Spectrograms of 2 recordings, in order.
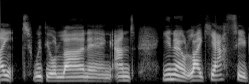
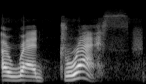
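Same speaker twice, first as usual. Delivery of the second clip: emphasis lands on the word dress. Teaching sentence emphasis with she wore a red dress, stress on dress. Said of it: "you're emphasizing that it's a dress that she's wearing".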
